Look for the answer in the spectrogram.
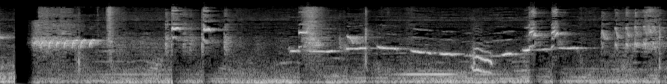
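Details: Gacor singing from a White-rumped shama: a brief buzzy trill opens, then snapping clicks and a long wavering whistle that dips and climbs again, with a low hum throughout.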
